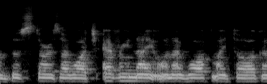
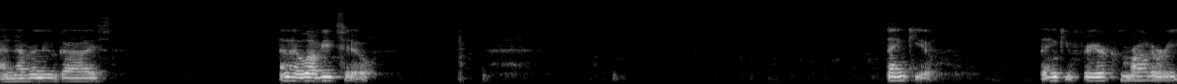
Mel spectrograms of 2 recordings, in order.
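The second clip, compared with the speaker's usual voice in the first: loud, tearful crying pushed through the words; 2 semitones higher, 5 dB louder than usual. Thanking the group, the speaker says they can't stop crying. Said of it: "that's why I can't stop crying".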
